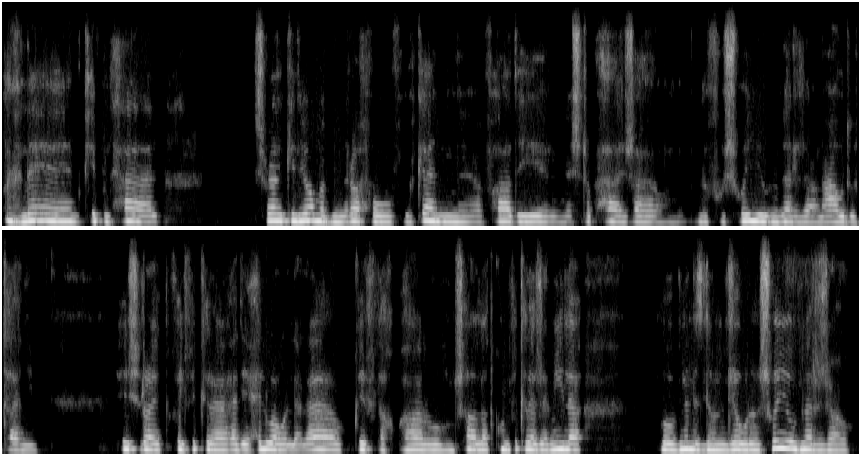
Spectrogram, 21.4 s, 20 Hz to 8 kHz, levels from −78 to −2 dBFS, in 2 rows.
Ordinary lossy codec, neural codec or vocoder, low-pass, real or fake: Opus, 16 kbps; none; 7.2 kHz; real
